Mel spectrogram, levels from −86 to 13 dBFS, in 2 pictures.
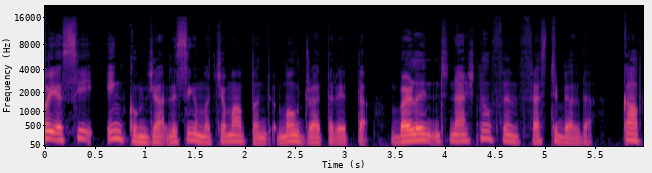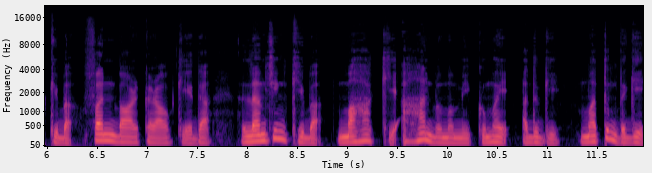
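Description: A speech recording with two brief skips where the audio lurches forward, at 1.17 s, between "ꯑꯁꯤ ꯏꯪ ꯀꯨꯝꯖꯥ" and "ꯂꯤꯁꯤꯡ ꯑꯃ", and again at 8.17 s. These are compressed frames skipped: about one frame, roughly 20 ms of sound, is dropped each time, fitting a 21.3 ms frame.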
